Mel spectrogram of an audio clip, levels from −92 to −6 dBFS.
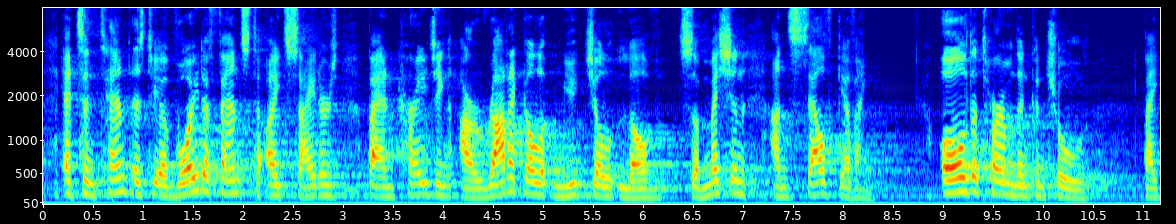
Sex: male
